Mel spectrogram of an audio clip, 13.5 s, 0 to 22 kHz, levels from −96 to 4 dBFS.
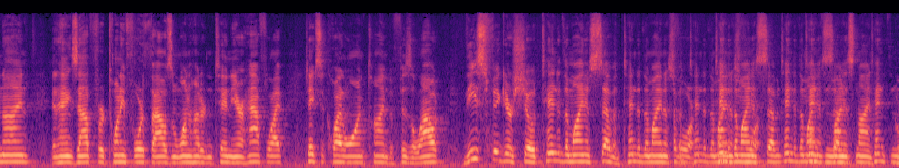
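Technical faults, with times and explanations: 10.11 s to the end, doubled audio track: from here a second full-band copy of the sound runs about a second behind the original, sitting a few dB quieter, around 5 dB down. It cuts in abruptly with no fade, and it's dry, with no decay or room colour. That's what separates it from a real echo. The likely cause is a second, slower capture path feeding the same mix, so everything gets heard twice.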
